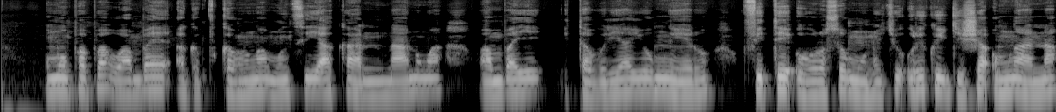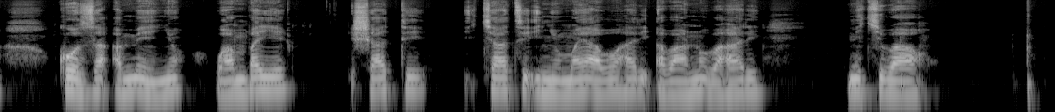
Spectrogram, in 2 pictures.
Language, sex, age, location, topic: Kinyarwanda, male, 18-24, Kigali, health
